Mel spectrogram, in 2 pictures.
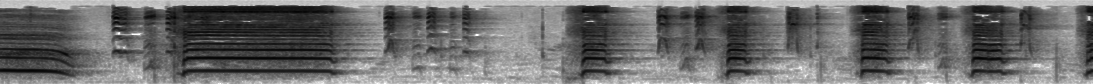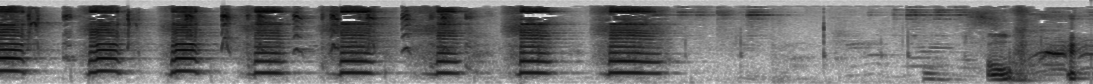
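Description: Squeaky toy squeezed over and over, each squeak at the same steady pitch. Two longer squeaks come first, then a quick run of about a dozen short squeaks at an even pace.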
